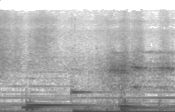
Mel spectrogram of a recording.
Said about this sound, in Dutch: Ik hoor haar snurken.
